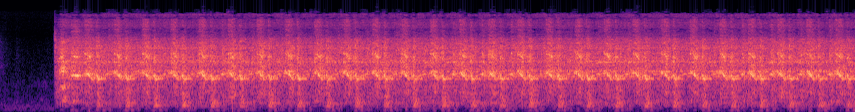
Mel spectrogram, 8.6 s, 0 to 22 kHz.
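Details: Kawasaki Ninja 250R dual-carb motorcycle just after carburetor cleaning, battery charged and fresh fuel: engine catches instantly and settles into a quick, steady idle of about three pulses a second, no stumbling or hunting.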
